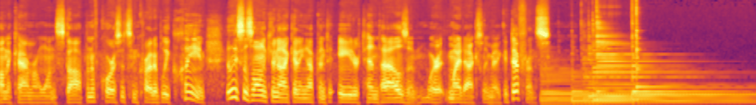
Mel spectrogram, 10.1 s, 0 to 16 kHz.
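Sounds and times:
guitar chord ringing: 0:07.2 - 0:10.0.

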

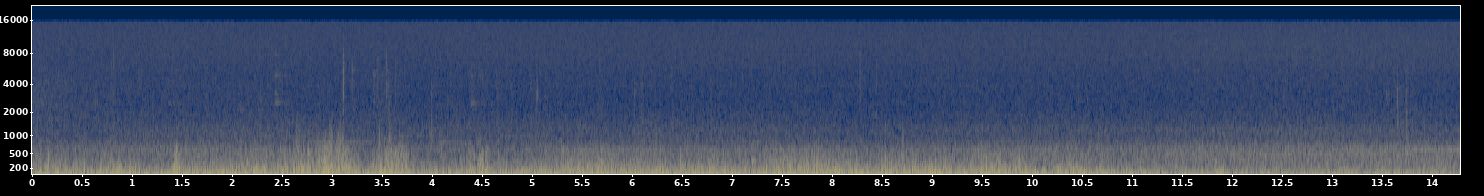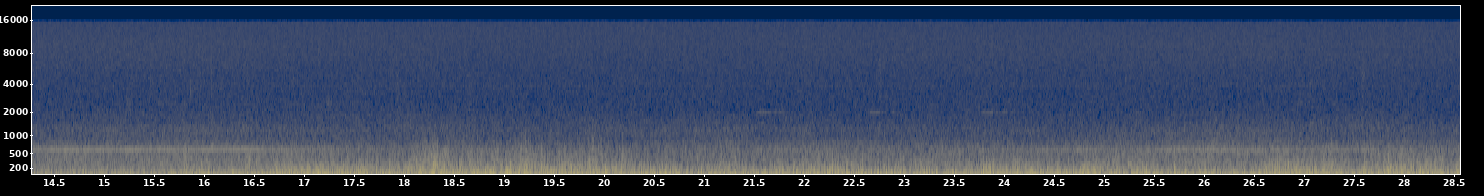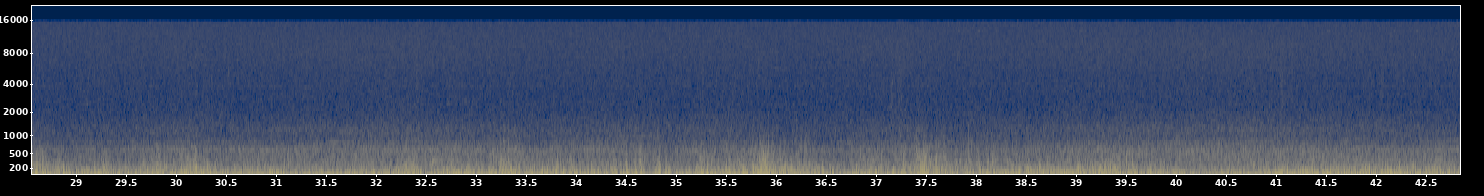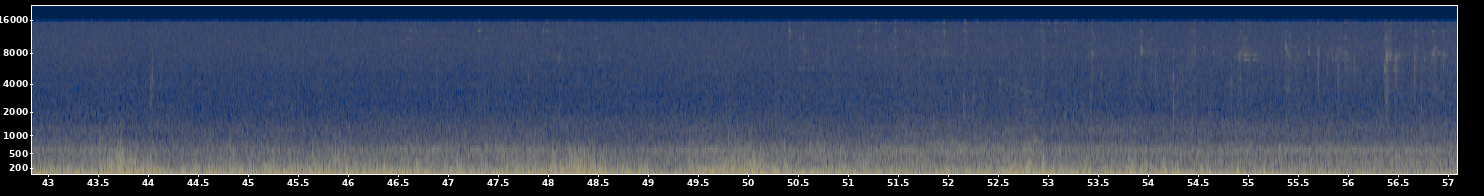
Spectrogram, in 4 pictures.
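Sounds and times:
jet engine rumble: 0:00.0 - 0:57.0
thin engine whine: 0:00.0 - 0:57.0
wind on microphone: 0:00.0 - 0:57.0.

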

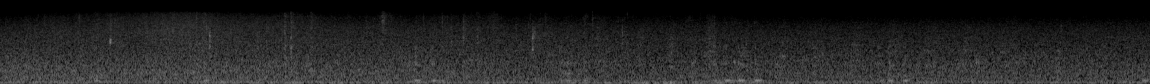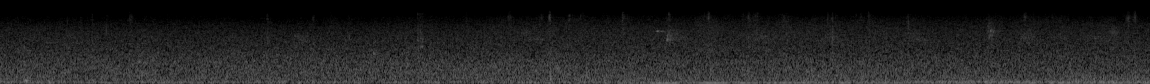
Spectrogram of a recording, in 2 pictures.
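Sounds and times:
outdoor background hiss: 0:00.0 - 0:23.0.

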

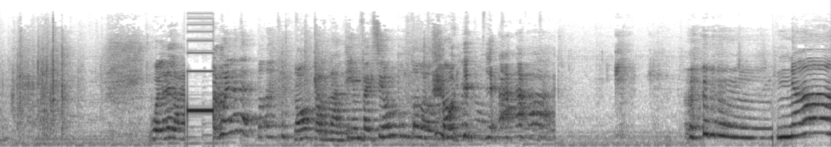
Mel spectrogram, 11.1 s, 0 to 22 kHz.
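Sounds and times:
chip bag crinkling: 0:00.0 - 0:01.3.

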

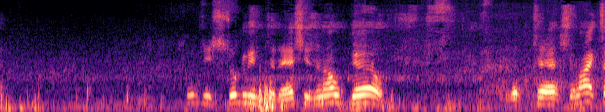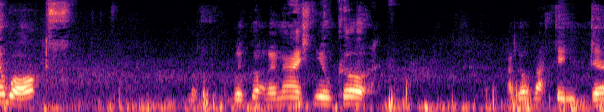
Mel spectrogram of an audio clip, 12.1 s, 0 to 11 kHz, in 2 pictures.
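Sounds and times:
faint traffic on wet road: 0:00.0 - 0:12.0
wind on microphone: 0:00.0 - 0:12.0.

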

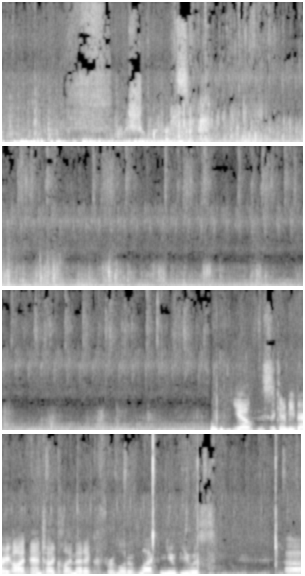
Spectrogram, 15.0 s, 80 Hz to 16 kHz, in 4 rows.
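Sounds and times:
bike tyres crunching on gravel: 0:00.0 - 0:14.0.

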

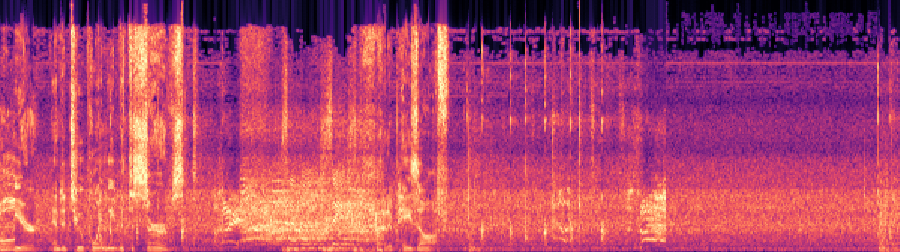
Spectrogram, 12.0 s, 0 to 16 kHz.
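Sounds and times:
table tennis ball clicking: 0:06.2 - 0:08.2.

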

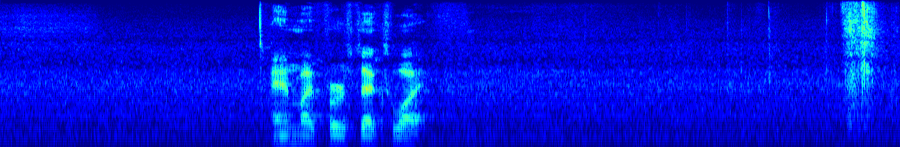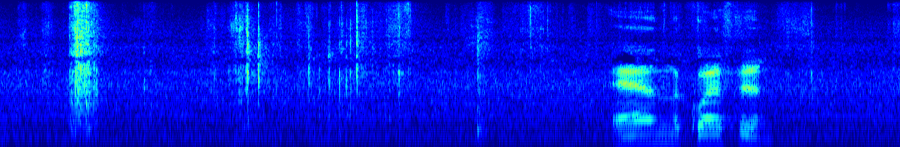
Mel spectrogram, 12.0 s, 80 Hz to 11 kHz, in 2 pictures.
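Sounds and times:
envelope tearing: 0:05.5 - 0:09.8
paper crackling: 0:05.5 - 0:12.0.

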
